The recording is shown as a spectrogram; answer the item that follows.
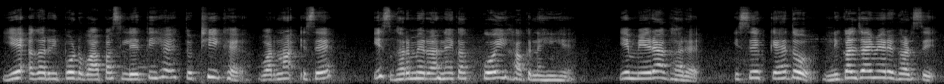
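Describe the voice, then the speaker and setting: A woman's voice: high voice, a little slow, slight background noise. A woman voicing a stern, angry middle-aged father who scolds and gives orders in a spoken story. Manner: scolding, commanding.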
